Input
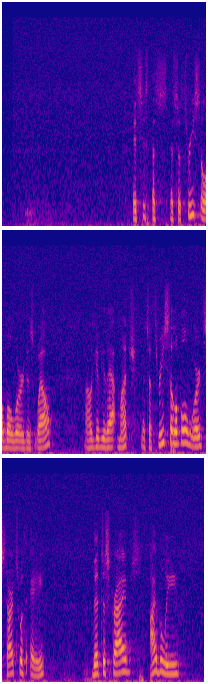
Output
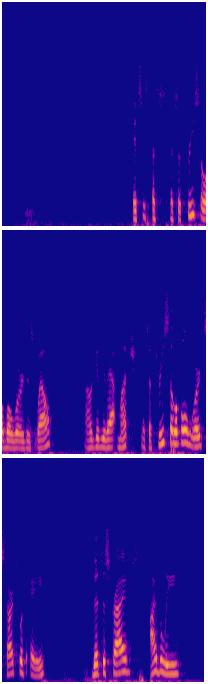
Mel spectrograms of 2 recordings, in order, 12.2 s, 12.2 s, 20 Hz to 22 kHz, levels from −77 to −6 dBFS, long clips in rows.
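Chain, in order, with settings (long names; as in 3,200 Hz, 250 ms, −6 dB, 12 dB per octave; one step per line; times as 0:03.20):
0:08.02–0:08.95: high-pass filter 120 Hz
every bin expanded away from the loudest bin 1.5 to 1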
